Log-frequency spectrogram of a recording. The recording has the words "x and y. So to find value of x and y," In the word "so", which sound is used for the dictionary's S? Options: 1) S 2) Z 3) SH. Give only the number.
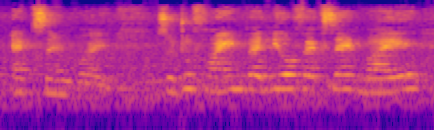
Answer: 1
